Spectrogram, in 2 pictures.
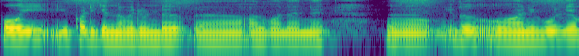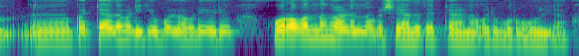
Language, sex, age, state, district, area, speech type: Malayalam, female, 45-60, Kerala, Palakkad, rural, spontaneous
